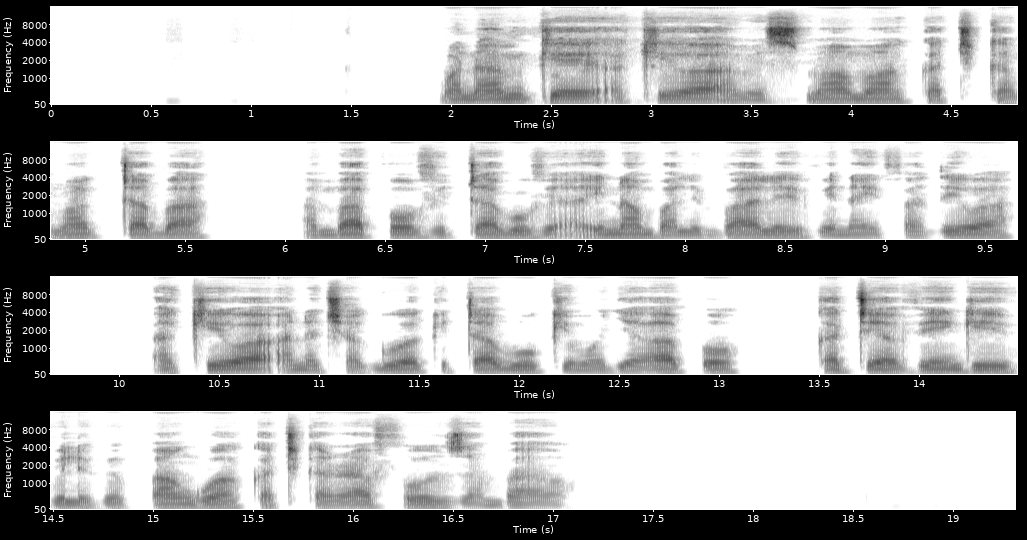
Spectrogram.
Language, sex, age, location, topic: Swahili, male, 25-35, Dar es Salaam, education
